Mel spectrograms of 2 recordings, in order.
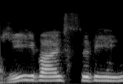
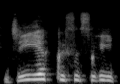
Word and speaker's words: G by 3: 今ね、言ってるのが、あの、お勤めされている人気アンダーウェアブランドの G by3 のお仕事の話をね、あれは、私、あの、最初 GX3 って読んでたんだけど、 G by 3 っていうのね。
